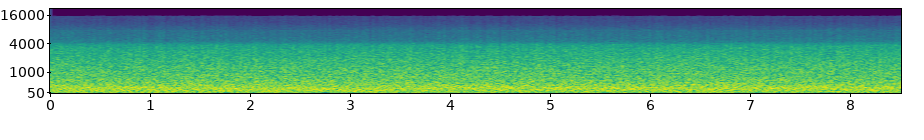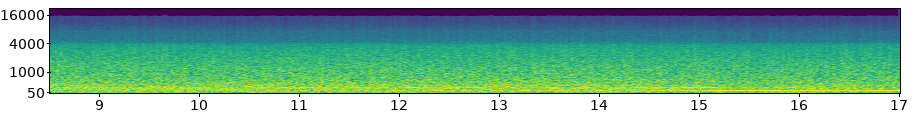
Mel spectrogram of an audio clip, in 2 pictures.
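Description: A small propeller motor hums steadily at close range.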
